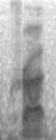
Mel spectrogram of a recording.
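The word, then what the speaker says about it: Krat: wrong Kat's largest puppet I'm mispronouncing Kat it's crot if the uh I'm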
